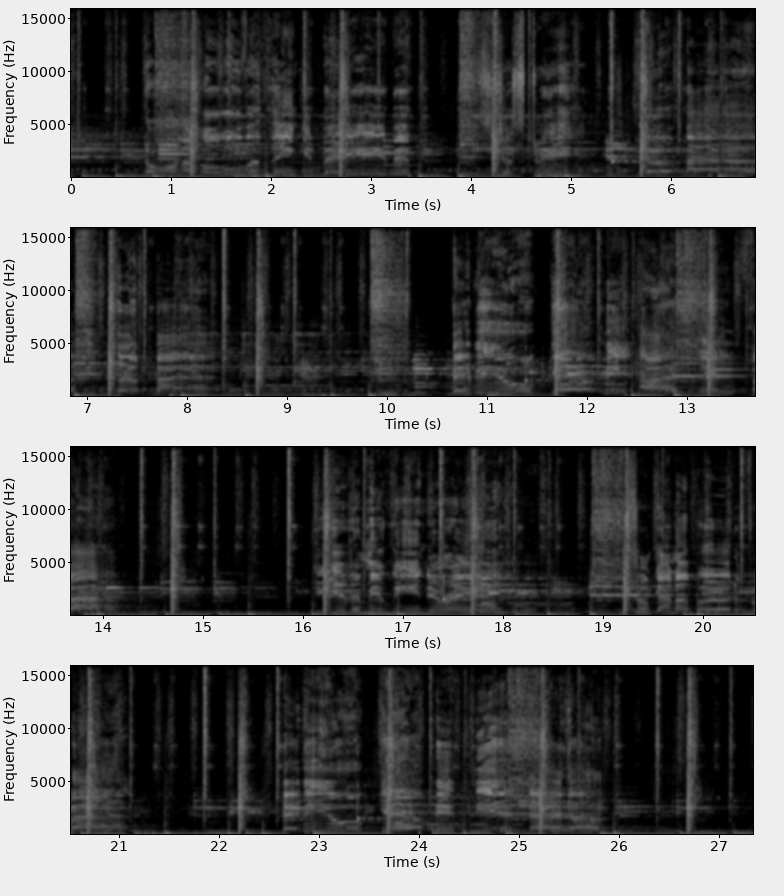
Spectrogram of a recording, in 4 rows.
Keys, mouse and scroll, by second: 0.6 click, 1.6 shift+click, 2.5 shift+click, 5.9 scroll up 1, 7.0 ctrl+shift+c, 7.5-9.7 typing, 10.8 click, 12.9 ctrl+v, 13.5-16.1 typing, 15.5 scroll down 1, 18.6 ctrl+z, 20.2 click, 21.2 y, 22.3 u, 23.0-27.3 drag.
